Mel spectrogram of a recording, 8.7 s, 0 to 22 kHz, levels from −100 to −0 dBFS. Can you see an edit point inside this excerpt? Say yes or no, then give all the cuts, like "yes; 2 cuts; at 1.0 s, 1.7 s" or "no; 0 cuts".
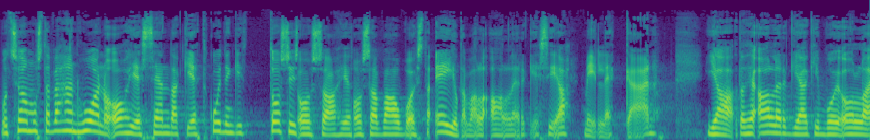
yes; 4 cuts; at 3.0 s, 3.5 s, 4.6 s, 7.4 s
